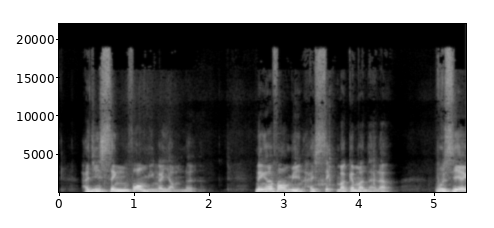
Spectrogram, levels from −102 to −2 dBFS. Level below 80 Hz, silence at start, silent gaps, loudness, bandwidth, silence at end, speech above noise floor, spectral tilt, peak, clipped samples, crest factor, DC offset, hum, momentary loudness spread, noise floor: -64 dBFS; 0.35 s; none; -22 LUFS; 19.5 kHz; 0 s; 47 dB; -6 dB/octave; -8 dBFS; under 0.1%; 14 dB; under 0.1%; none; 14 LU; -67 dBFS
